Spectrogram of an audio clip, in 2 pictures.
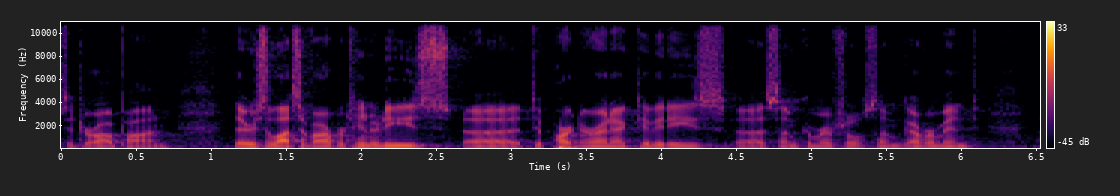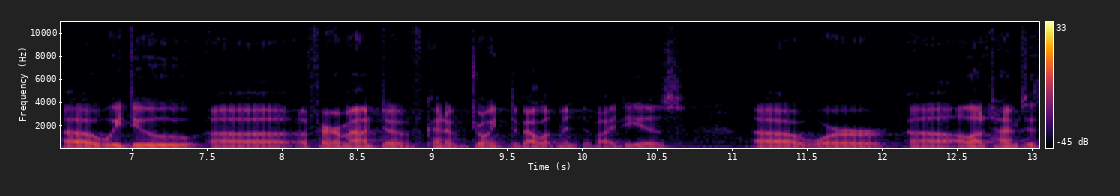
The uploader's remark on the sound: a recording of the Space Entrepreneurship Panel that took place at the Keck Institute for Space Studies on October 27, 2015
